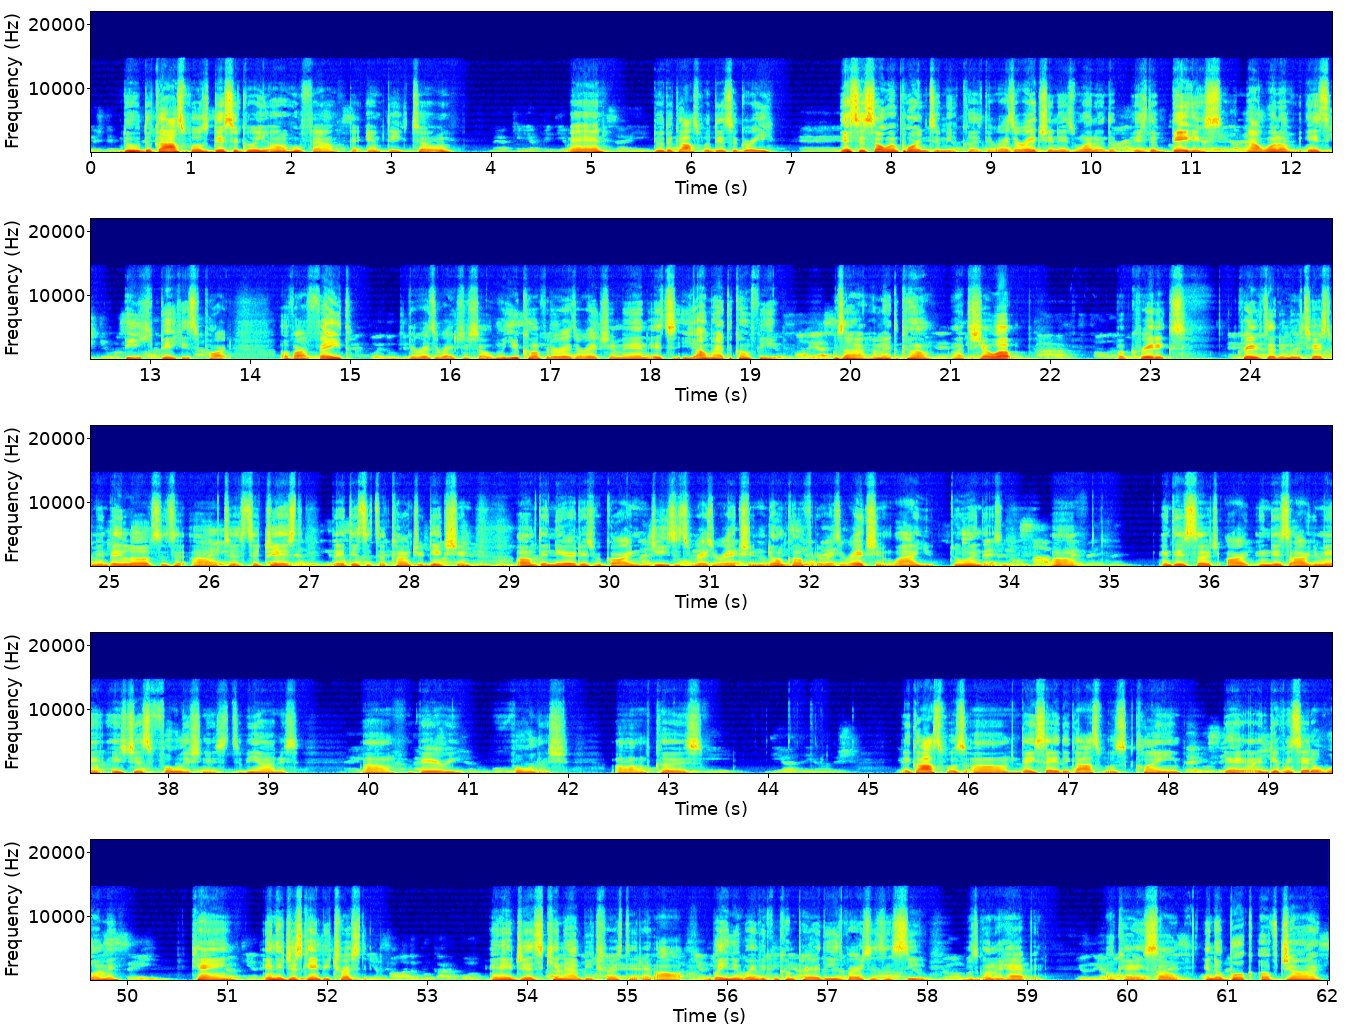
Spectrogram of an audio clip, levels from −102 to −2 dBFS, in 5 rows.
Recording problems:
voice in the background; noticeable; throughout; 15 dB below the speech

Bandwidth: 14.5 kHz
